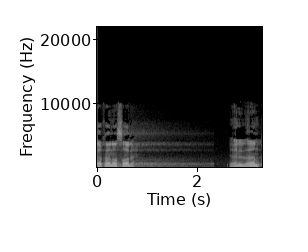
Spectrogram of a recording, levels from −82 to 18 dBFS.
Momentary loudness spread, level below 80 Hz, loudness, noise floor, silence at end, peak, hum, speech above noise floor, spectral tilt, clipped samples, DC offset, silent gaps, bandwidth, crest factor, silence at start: 23 LU; -62 dBFS; -24 LUFS; -54 dBFS; 0 s; -6 dBFS; none; 31 dB; -4.5 dB/octave; under 0.1%; under 0.1%; none; 10.5 kHz; 20 dB; 0 s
